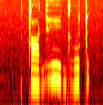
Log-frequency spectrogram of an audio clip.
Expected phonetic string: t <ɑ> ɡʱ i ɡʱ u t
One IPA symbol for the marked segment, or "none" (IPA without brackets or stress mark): ɑ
